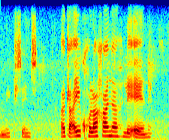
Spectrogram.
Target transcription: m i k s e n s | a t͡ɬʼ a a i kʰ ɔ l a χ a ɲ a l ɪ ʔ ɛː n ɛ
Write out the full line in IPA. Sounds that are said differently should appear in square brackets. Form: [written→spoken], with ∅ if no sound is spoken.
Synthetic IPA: m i k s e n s | a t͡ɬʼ a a i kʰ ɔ l a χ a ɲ a l ɪ ʔ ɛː n ɛ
